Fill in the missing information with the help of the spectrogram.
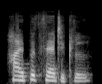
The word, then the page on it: hypothetical: Indian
